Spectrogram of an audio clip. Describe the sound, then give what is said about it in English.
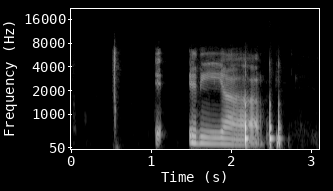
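Two light, isolated clicks of an earring tapping against an object, followed by a short voiced sound and a few more quick ticks. “Oh, it's my earring that's hitting. It's my earring hitting this. That's what I'm hearing tapping. Let me move my earring out.”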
